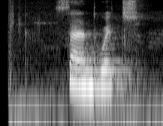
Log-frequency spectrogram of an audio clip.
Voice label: sandwich, spoken AU; PictureDictionary

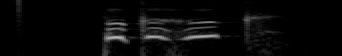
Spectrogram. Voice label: "book", BE; book corner; PictureDictionary

